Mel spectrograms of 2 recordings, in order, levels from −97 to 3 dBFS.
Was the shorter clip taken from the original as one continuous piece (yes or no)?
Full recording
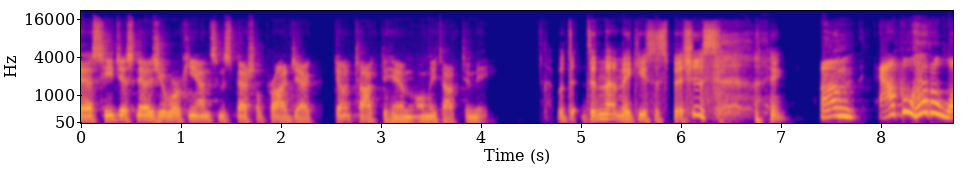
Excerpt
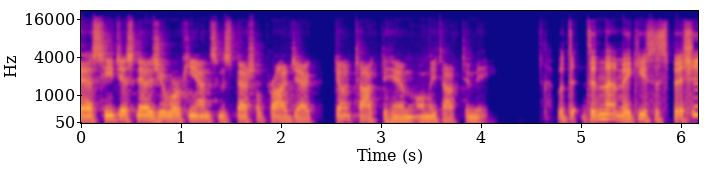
yes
